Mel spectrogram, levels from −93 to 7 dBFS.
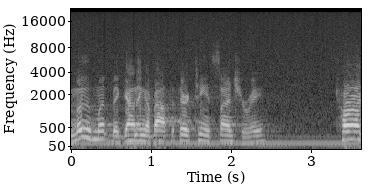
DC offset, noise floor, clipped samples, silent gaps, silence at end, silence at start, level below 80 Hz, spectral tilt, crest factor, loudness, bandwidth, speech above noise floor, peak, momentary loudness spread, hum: under 0.1%; -39 dBFS; under 0.1%; none; 0 s; 0 s; -50 dBFS; -6.5 dB/octave; 16 dB; -20 LUFS; over 20 kHz; 19 dB; -4 dBFS; 22 LU; none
